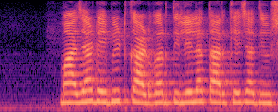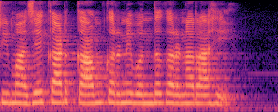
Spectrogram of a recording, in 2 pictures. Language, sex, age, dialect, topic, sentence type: Marathi, female, 18-24, Standard Marathi, banking, statement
